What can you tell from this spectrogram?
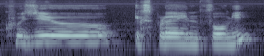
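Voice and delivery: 한 단어씩 늘여 높게; 천천히 또박또박 부탁하듯. Shown as a demonstration. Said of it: "제가 과문해서 그런데". (상대에게 아주 느린 영어로 부탁)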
